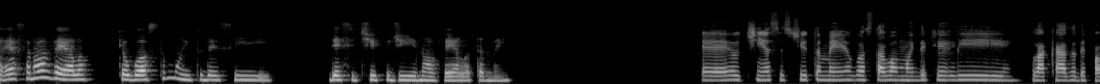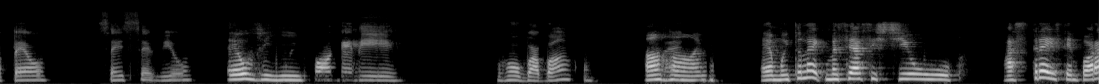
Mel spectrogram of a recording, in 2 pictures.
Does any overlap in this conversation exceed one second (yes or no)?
no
